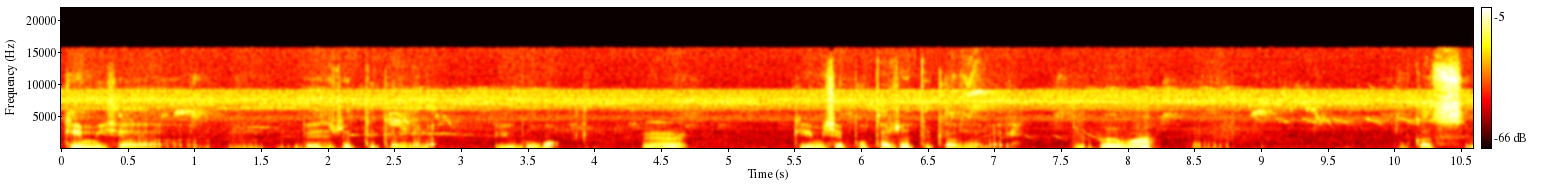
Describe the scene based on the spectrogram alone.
Two men speaking with birds chirping in the background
